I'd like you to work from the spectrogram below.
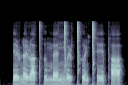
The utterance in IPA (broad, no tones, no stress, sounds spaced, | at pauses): e ɭ ɳ ɛ ɭ a tʰ ɯ m ɛ ŋ͡ǀ ɯ ɭ ǀʰ ɯ ɳ ǀʰ e pʰ a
